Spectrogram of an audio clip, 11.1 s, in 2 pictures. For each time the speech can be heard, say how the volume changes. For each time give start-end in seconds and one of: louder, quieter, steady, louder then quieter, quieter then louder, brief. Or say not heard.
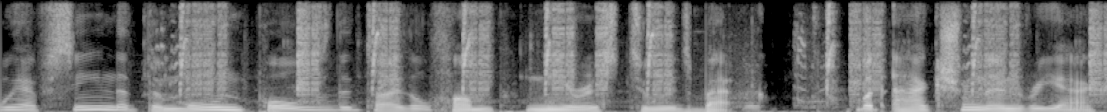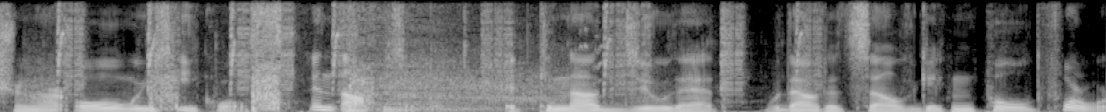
0.0-11.0 steady.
